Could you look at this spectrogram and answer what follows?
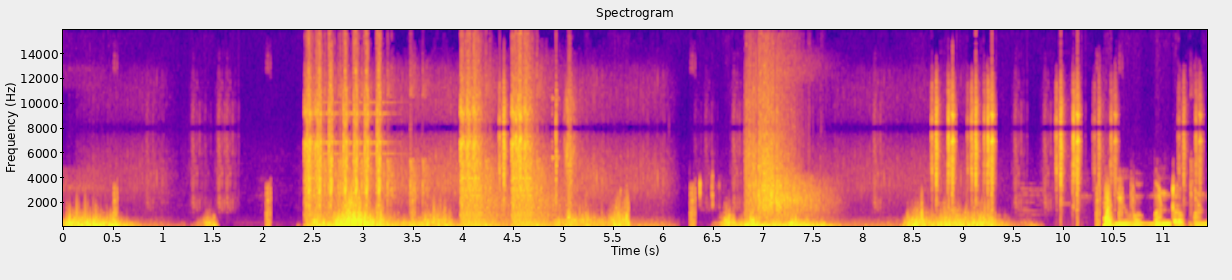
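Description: Loud, rapid bursts of gunfire from the Mini Militia shooting video game with a short gun, firing in repeated volleys with brief gaps, and a voice talking at times.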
